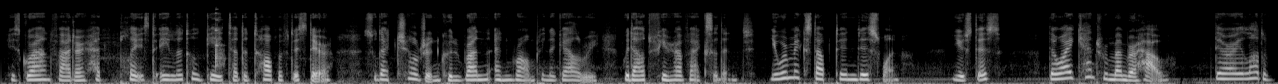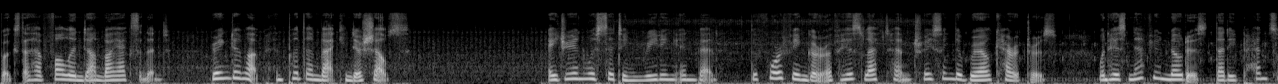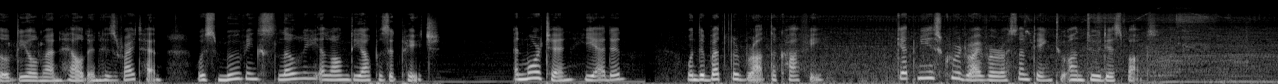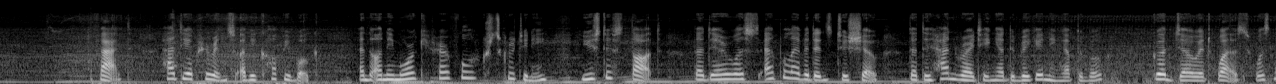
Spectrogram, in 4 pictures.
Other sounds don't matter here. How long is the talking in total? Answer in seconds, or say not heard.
47 s.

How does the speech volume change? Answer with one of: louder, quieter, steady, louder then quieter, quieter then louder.
steady.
